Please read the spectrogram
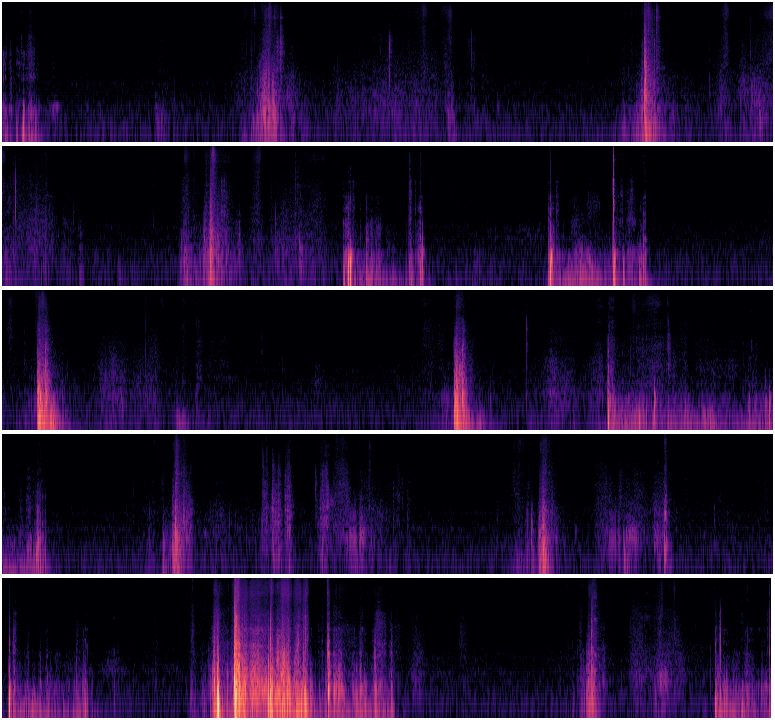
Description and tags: Body Fall Drop Sit Down on Sofa Bed
Falling Landing Body Hit Fall Soft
